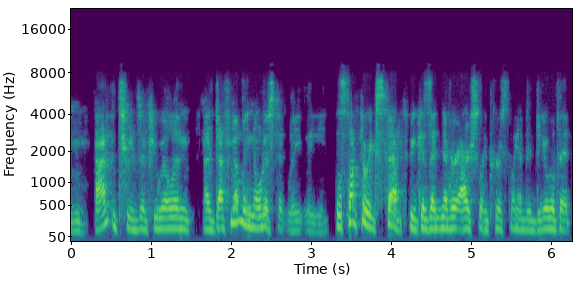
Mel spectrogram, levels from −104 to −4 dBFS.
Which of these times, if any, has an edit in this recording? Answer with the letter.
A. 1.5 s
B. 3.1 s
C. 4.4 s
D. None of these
B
